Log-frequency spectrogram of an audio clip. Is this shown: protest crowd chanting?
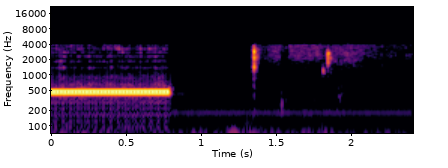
no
